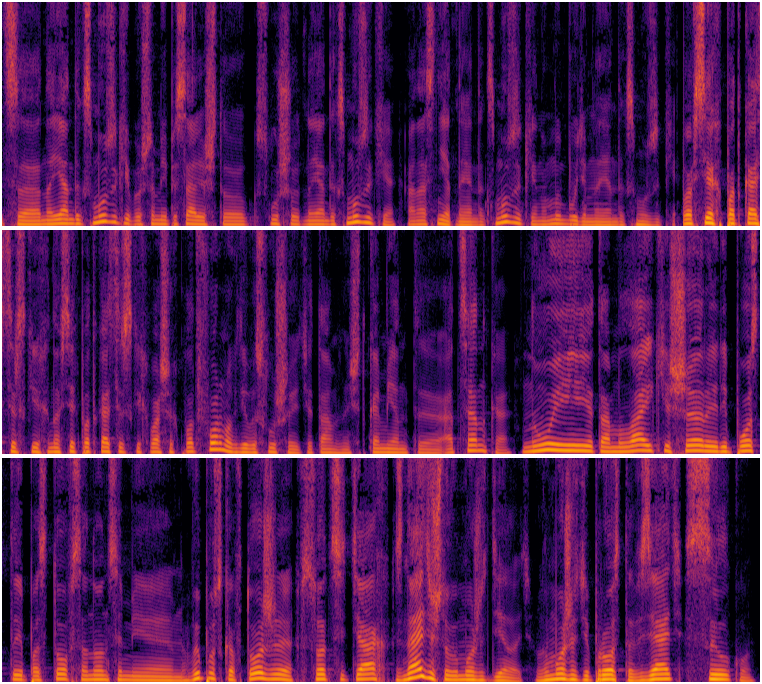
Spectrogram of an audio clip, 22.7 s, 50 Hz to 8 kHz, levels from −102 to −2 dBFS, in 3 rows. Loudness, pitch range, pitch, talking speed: -30 LUFS, 125-165 Hz, 145 Hz, 165 wpm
